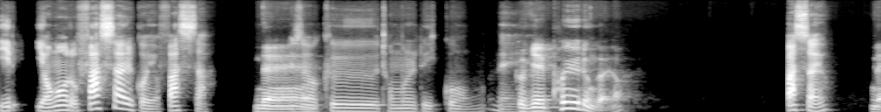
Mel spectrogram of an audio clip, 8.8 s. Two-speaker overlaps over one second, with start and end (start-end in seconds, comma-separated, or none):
none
